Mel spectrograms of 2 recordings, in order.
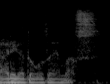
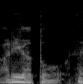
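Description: First: Deep, soft thank-you; low voice. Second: Said in the usual way. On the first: Shown as a demonstration. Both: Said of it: "低い声で言うやつですね".

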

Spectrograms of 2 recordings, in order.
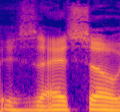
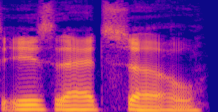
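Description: First: Said in the usual way. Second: Slow menacing drawl; slow drawn-out question. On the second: Retold or imitated. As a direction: stretch it out slowly, each word weighed. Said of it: "He says".

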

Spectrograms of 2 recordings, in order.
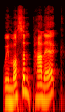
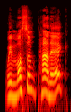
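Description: First: Said in the usual way. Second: Much higher, shouted repeat of "We mustn't panic"; panicked shout. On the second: Retold or imitated. Bunty losing her head as the hens scream, panicked shout. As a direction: shout "panic" as the alarm rises.

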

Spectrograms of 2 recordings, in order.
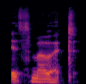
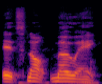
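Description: First: "Moet" with the final T pronounced; sounded final T. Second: "Moet" as mo-AY, no T; silent final T. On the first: Woman in a clip teaching how to order wine, T sounded in "Moet". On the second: Woman in a clip showing the mistaken version, "Moet" without its T. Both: Retold or imitated. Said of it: "You pronounce it like this".

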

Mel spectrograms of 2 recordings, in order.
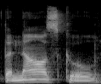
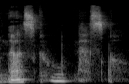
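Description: First: Said in the usual way. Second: Fading echo. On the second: Shown as a demonstration. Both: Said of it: "I was about to say the Razgul".

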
